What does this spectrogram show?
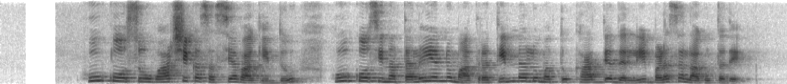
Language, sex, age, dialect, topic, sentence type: Kannada, female, 31-35, Coastal/Dakshin, agriculture, statement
